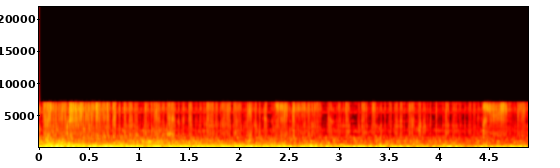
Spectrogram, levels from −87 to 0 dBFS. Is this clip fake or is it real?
fake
